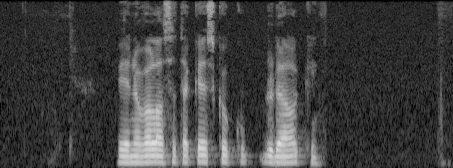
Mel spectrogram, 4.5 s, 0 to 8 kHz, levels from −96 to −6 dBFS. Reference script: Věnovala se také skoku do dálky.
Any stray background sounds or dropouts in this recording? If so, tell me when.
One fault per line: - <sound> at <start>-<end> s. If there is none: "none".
none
